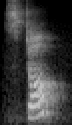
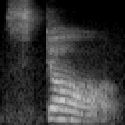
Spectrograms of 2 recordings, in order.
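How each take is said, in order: First: स्टॉप with a short clipped o, higher and louder. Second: स्टॉप drawn out very slow, stretched; long drawn o. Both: Shown as a demonstration. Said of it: "ओ sound long जा रहा है वहाँ".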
